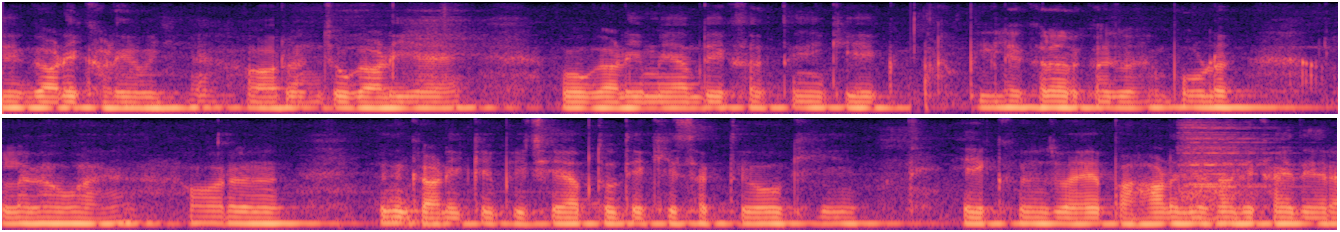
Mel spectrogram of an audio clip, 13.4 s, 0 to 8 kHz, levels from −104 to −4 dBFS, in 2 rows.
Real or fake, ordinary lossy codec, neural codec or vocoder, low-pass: real; none; none; none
